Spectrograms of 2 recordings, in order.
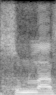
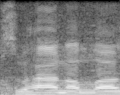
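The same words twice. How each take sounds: First: It is rushed and clipped very fast. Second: It is said slowly with every syllable clear. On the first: The praise is recited hastily without care. The speaker calls it wrong. "terlalu cepat" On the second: The praise is recited carefully and properly. The speaker calls it right. "Sempurnakan ucapannya"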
